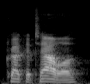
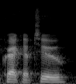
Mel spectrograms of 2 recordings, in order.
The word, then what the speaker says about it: Krakatoa: had another volcano eruption Krakatoa I was pronouncing it crack up too but it was Krakatoa so my apologies on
